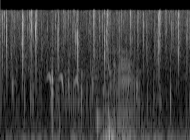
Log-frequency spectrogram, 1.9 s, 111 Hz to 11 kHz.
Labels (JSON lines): {"label": "biophony", "recorder": "SoundTrap 300"}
